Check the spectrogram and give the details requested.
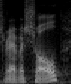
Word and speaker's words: Revachol: capitals in Revachol is, but I don't pronounce it like that, because I pronounce it like the Portuguese would pronounce Revachol, which is on the all at the end would be the tonic syllable, because that's just how Portuguese works.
